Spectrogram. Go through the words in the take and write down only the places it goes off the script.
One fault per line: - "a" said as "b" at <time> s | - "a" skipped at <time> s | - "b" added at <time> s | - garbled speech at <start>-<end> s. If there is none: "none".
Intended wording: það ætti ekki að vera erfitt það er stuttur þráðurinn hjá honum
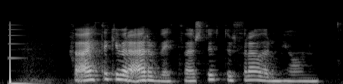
none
